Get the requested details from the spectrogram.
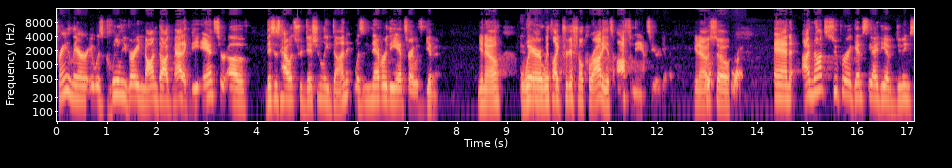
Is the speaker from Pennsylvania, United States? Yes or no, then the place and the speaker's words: no; Fort Worth, Texas, United States; moved away as an adult; also born or lived in New York City / New Orleans; now in Bay Area, United States; I was actually born and raised in Fort Worth, Texas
